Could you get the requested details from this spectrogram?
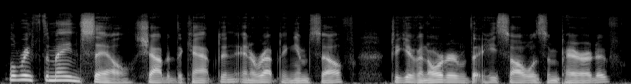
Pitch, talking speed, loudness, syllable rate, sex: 110 Hz, 170 wpm, -19 LUFS, 5.4 syllables/s, male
